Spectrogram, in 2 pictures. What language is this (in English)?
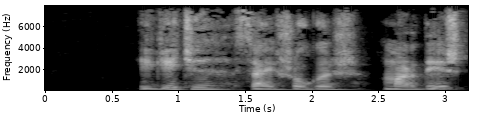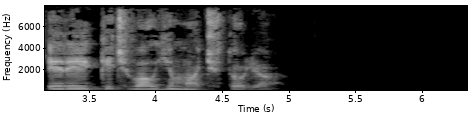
Mari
